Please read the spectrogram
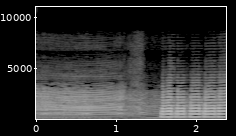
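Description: A cow mooing: one call that rises and then falls in pitch. About a second and a half in, a trombone comes in with short repeated notes.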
